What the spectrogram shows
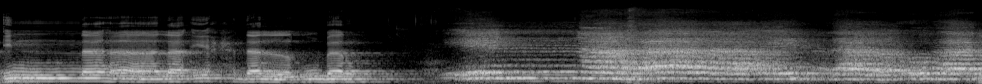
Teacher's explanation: innaha hanya ha dibaca 2 ketukan saja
